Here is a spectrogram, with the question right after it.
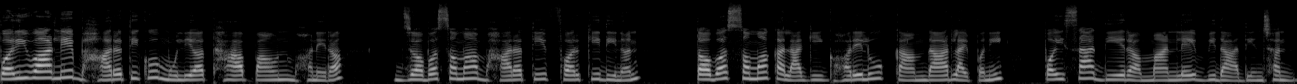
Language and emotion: Nepali, neutral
